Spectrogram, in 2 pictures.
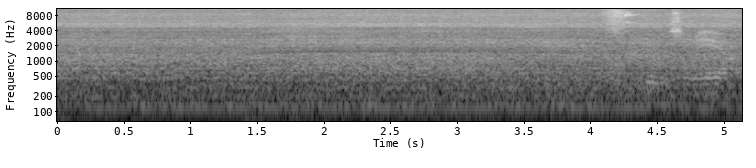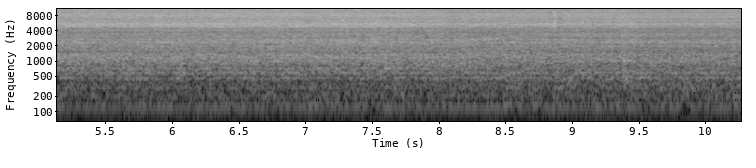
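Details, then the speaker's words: Old oil-fired boiler burner fired up after service: steady, even roar of flame and fan with no knocks, rattles or pulsing, noticeably quieter than before; running normally, though the boiler needs replacing. "we got a new noise on there sounded a lot quieter"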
